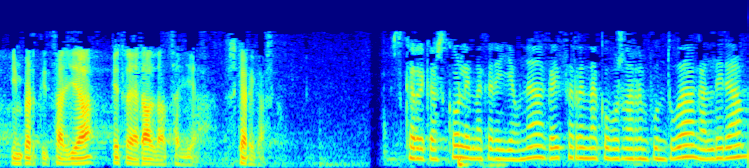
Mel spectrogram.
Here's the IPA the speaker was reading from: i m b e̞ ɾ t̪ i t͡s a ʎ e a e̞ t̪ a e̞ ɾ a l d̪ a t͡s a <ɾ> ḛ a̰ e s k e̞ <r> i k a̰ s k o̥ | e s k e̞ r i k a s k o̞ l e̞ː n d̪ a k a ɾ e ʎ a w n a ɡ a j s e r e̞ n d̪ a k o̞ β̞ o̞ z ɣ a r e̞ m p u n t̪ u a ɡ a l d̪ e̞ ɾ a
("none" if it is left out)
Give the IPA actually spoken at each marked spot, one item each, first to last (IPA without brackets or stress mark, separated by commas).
ʎ, r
